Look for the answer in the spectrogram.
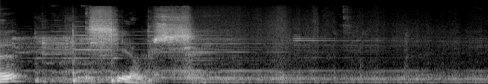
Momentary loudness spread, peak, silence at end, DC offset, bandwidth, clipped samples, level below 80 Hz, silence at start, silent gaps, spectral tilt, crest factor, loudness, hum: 23 LU; -2 dBFS; 0 s; under 0.1%; 17 kHz; under 0.1%; -50 dBFS; 0 s; none; -3 dB/octave; 18 dB; -15 LUFS; none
